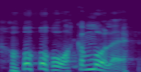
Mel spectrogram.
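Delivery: guacamole as a slow "wa-ka-MO-leh" with laughter; laughing Spanish pronunciation. Retold or imitated. Wife playfully repeats guacamole to husband, laughing Spanish-style. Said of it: "How do you pronounce it for me?".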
